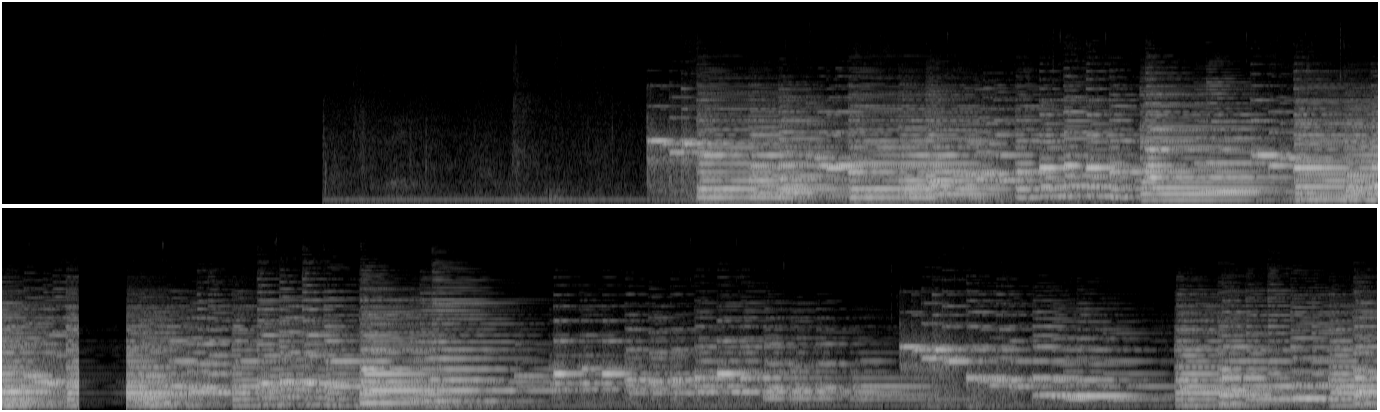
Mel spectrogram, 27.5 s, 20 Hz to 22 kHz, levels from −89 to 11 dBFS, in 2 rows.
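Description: Audio with one audio dropout to a faint residue from 14.52 to 15.00 s: the sound cuts out abruptly, leaving only a faint leak far below normal level, likely a break upstream with the path still live.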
